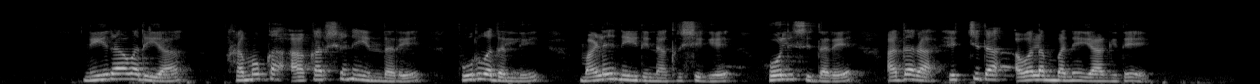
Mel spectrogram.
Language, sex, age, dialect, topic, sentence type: Kannada, female, 31-35, Coastal/Dakshin, agriculture, statement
